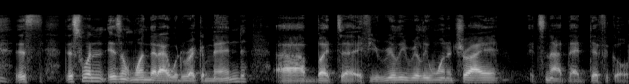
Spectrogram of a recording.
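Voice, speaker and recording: A man's fairly low-pitched voice at a moderate speed, an ordinary speaking voice. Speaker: bartending instructor. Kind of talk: tutorial. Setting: bartending school.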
